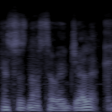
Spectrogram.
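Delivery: put-on English spoken with an Israeli accent. Retelling what people in Israel said about the riots: imitating an Israeli accent. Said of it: "In their accent".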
